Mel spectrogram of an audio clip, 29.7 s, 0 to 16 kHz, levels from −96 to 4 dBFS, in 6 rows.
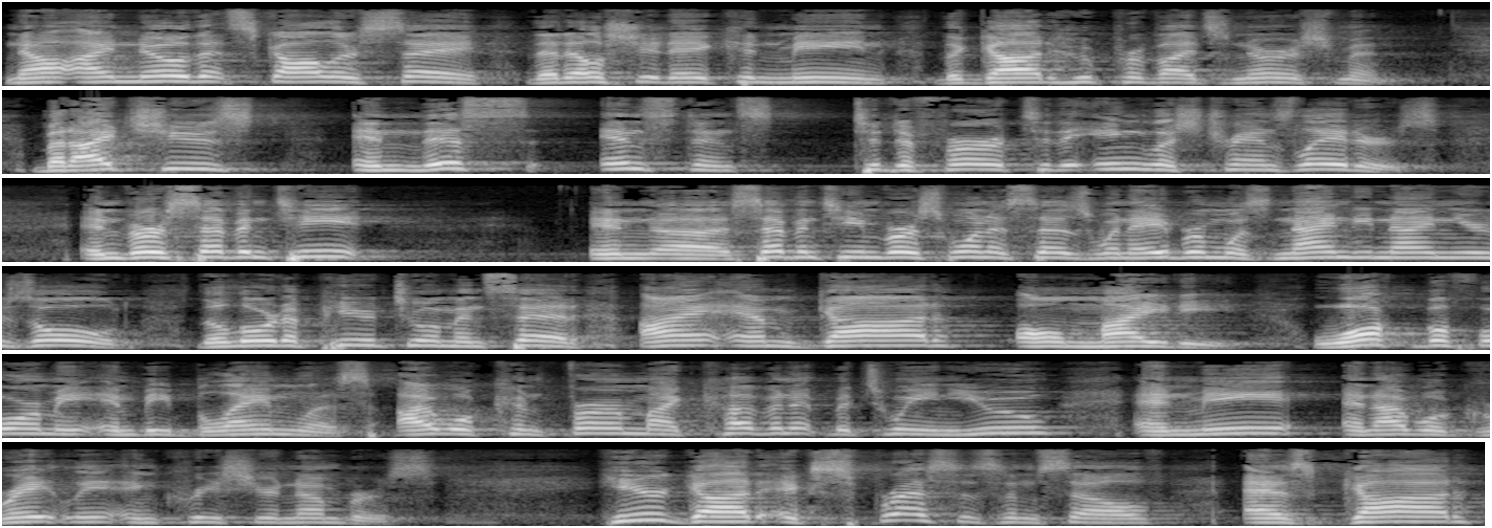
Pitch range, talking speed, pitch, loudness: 185-220 Hz, 165 wpm, 200 Hz, -17 LUFS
